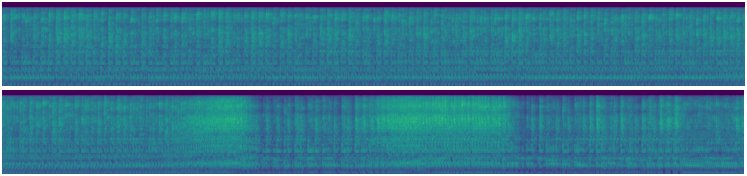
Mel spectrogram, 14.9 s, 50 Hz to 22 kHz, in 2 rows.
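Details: 1941 Champion S1G 3 hp outboard, first start after sitting many years, after cleaning and setting the points and checking the condenser: a fast, even two-stroke buzz that picks up cleanly with throttle. Normal running.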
